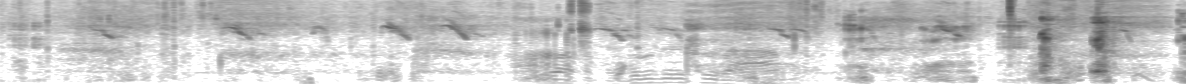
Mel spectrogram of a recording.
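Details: Domestic pig on a farm, a sow that has just given birth; high, thin squeals sweep up and down in quick bursts, with people talking partway through and a few sharp clicks near the end.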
